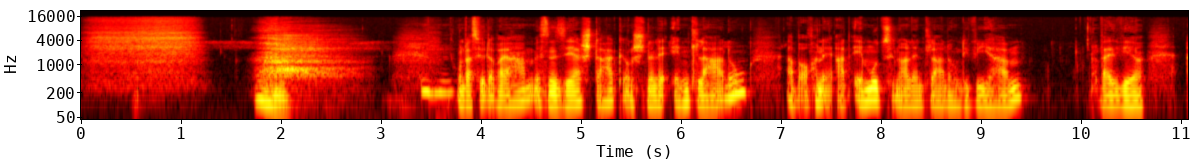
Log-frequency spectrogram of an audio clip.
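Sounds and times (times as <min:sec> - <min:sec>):
long airy inhale: 0:00.0 - 0:03.6, 0:06.7 - 0:07.0, 0:10.7 - 0:11.0
speech: 0:01.7 - 0:02.2, 0:03.4 - 0:09.5, 0:10.1 - 0:11.0
voiced sigh through the open mouth: 0:01.7 - 0:03.8.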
